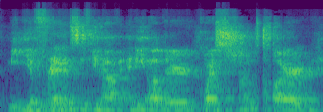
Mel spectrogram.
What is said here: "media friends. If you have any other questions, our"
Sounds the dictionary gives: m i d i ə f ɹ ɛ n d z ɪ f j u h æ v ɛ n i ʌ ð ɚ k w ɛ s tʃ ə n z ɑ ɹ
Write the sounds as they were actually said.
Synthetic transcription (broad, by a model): m i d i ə f ɹ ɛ n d s ɪ f j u h æ v ɛ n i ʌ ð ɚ k w ɛ s tʃ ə n s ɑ ɹ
